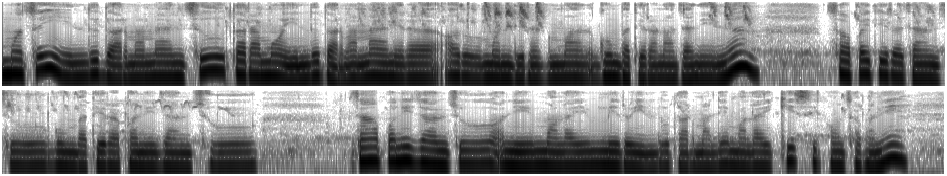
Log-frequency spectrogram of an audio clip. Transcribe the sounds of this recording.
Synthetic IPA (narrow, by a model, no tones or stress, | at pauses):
mʌt͡sʌĩɦind̪ud̪ʱʌrmamant͡sʰut̪ʌɾʌmʌɦind̪ud̪ʱʌrmamaneɾʌʌ̰ɾumʌnd̪irmʌɡumbat̪iɾʌnʌd͡zaneɦnʌ | sʌbʌjt̪iɾʌd͡zant͡sʰuɡumbat̪iɾʌpʌnid͡zant͡sʰu | d͡zãpʌnid͡zant͡sʰuʌnimʌlajmeɾoɦind̪ud̪ʱʌrmalemʌlajkesikaw̃t͡sʰʌbʱʌne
